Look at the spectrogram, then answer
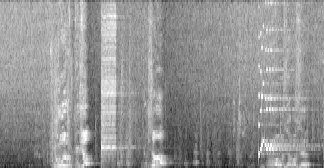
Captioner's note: laugh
